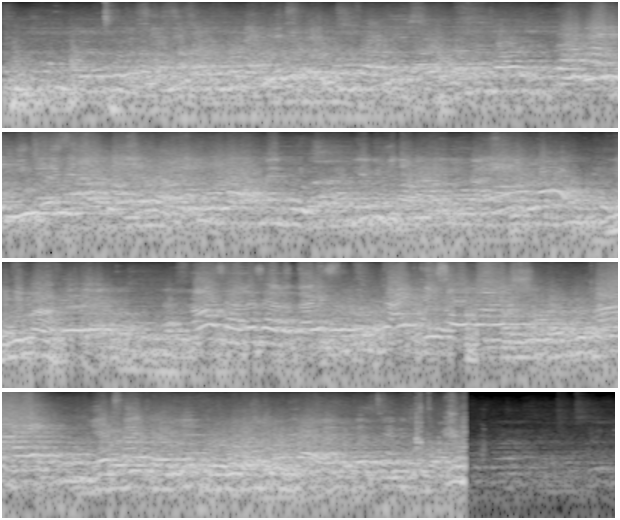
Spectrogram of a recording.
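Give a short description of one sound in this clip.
Another woman talks and laughs nearby.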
